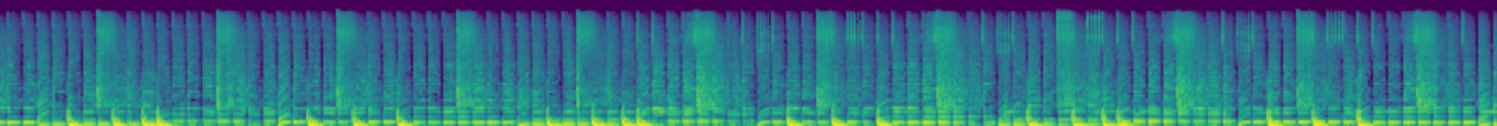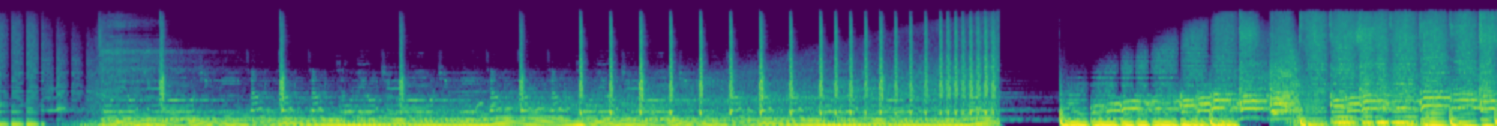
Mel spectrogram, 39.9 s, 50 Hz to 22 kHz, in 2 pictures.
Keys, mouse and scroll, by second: 1.5 click, 3.2 space, 3.3 click, 4.6 click, 6.2 ], 6.3 ], 7.7 ], 8.0 alt+click, 9.6 space, 9.7 click, 9.8 space, 10.1 alt+click, 10.5 space, 10.8 click, 10.9 space, 11.2 alt+click, 12.3 space, 12.4 click, 12.5 space, 12.8 alt+click, 13.1 space, 13.2 click, 13.3 space, 13.7 alt+click, 14.7 space, 14.8 click, 16.1 click, 19.1 ], 21.4 space, 21.4 click, 21.5 space, 24.0-26.8 typing, 24.1 click, 24.9 click, 25.6 click, 29.4 z, 29.6 click, 30.8 click, 34.5 click, 35.5 Up, 35.6 Down, 37.1 Up, 38.3 Down, 39.0 click, 39.1 Up.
